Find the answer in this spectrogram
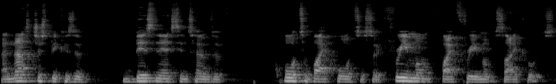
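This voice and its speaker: A somewhat breathy, medium-pitched male voice with fairly even intonation. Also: moderate pace. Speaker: forex trader and educator. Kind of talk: tutorial.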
